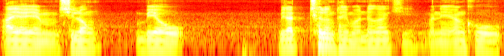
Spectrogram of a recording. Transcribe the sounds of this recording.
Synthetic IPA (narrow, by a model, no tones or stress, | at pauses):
ajajemsilɔŋ | bijaw | biɾat̚t͡ʃʰəlɯŋtʰajmandɯŋakʰimaneaŋkʰɯ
